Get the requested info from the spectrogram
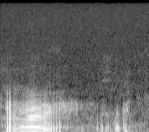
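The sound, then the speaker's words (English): A voice imitates heavy, sleepy breathing, one drawn-out, throaty near-snore, followed by a few faint, uneven breaths trailing off into quiet. “Maybe not snoring, but almost.”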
